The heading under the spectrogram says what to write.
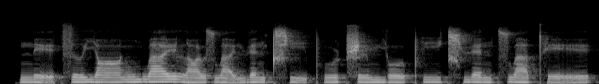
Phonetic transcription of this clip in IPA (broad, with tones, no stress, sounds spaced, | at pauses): n̪ ḛ˨˩ ɪ̯ t͡s ɹ̩˧˥ j ɑ˧˥ ŋ m w a˥ ɪ̯ l ɑ˧˥ ʊ̯ s w a̰˨˩ ɪ̯ m ɥ ɛ˥˩ n t͡ɕʰ ḭ˨˩ pʰ u˧˥ ʈ͡ʂ ɻ̩˧˥ m j o˥˩ ʊ̯ pʰ i˥ t͡ɕʰ ɥ ɛ˥˧ n t͡s w ä˥˩ t̪ʰ ḛ˨˩˦ ɪ̯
